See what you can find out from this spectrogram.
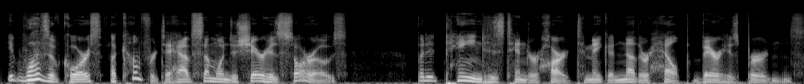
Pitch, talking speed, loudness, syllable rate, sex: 115 Hz, 200 wpm, -19 LUFS, 5.2 syllables/s, male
